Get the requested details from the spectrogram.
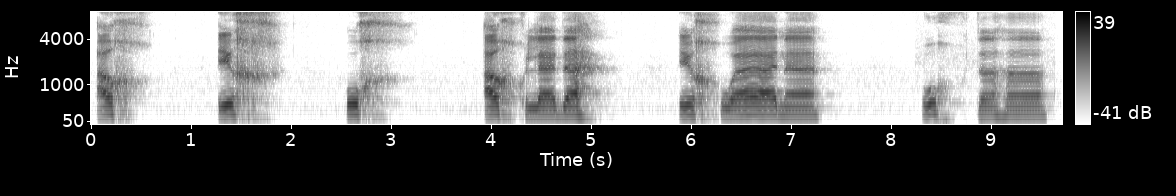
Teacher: Apabila ia sukun, ia akan menghasilkan al-hams.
